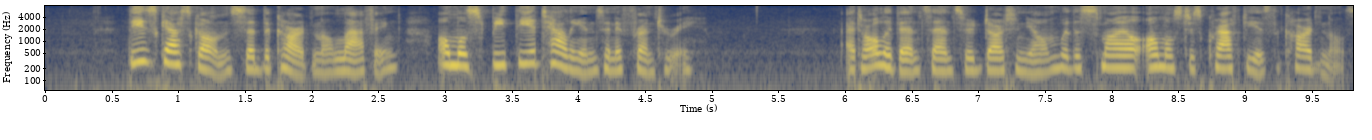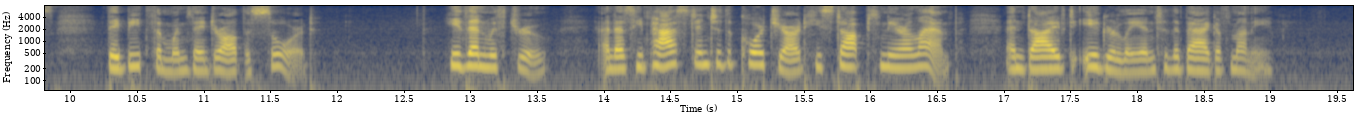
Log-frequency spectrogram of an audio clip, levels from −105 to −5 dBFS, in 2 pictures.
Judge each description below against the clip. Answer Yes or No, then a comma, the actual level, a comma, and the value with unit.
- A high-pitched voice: Yes, high, 205 Hz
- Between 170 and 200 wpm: Yes, average, 175 wpm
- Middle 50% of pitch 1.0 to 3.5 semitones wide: No, average, 4.2 semitones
